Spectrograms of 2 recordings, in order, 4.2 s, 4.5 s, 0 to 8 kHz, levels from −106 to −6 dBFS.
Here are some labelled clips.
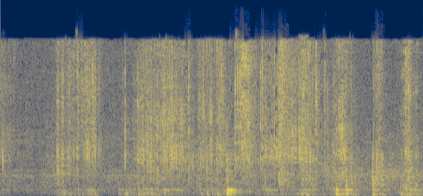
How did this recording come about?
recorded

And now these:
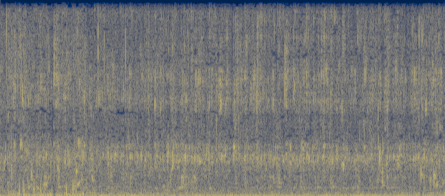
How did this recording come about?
recorded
